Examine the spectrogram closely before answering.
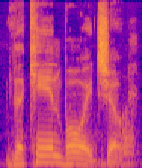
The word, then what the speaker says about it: Ken: the can Boyd show I gotta spell it because I'm from the south and people think I'm saying something different than Ken but it's the only way I know how to say it they think I'm saying Kim or quien or whatever it's the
